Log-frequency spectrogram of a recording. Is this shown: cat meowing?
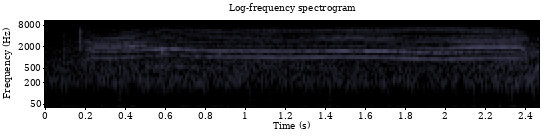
yes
